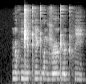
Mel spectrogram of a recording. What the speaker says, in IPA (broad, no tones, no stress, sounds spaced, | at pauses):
ɳ u f ŋ͡ǁ i ʈʰ i ɖʱ ɤ n ʐ ə˞ ɖʱ ə˞ ʈ f i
